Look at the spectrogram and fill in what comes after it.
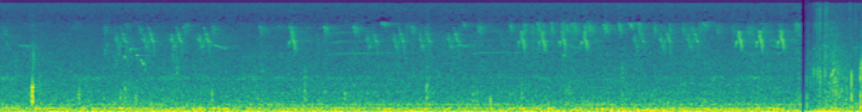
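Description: Faint woodland birdsong: small birds chirping and twittering in short, scattered calls over a low, steady background hiss. Near the end, after a brief break, footsteps begin.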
